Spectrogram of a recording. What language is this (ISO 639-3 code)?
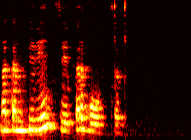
rus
